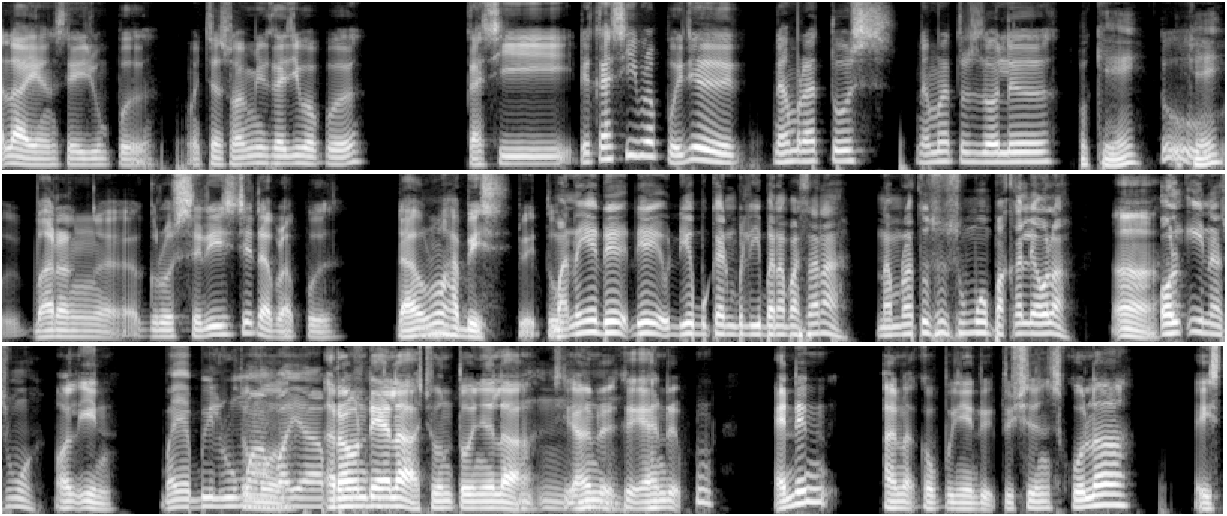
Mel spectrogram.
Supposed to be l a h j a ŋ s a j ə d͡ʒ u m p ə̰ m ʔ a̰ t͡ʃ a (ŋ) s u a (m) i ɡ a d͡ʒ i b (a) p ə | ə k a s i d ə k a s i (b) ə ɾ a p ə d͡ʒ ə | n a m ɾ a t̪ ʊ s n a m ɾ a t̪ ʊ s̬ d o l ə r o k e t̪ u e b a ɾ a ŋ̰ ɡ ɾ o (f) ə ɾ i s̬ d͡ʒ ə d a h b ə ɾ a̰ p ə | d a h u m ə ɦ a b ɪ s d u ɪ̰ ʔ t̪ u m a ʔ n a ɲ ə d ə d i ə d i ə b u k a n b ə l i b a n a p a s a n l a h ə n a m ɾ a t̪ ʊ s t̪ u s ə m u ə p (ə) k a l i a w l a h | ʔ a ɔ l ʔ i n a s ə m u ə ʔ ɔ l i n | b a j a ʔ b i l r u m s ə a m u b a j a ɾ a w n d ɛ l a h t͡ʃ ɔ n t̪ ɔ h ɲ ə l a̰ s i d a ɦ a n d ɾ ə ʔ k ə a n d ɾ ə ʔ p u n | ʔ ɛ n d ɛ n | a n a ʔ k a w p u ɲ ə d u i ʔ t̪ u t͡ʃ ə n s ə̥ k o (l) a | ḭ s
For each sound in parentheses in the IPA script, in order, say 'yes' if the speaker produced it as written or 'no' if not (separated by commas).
no, yes, yes, yes, no, no, yes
